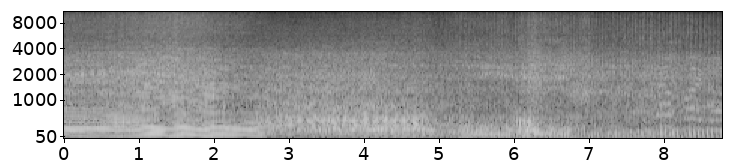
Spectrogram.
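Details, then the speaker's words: Stage 2 Predator 420cc single on a Polaris ATV, rebuilt after muddy water ingestion (rings cleaned, valves lapped, headwork): revs up then settles to a firm, even, steady beat; running well, slightly rich, needle adjusted but needs leaning out more. "back on i got to lean it out some more but the needle is adjusted"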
